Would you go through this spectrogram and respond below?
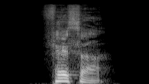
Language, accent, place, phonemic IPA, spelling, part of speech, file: German, Germany, Berlin, /ˈfɛ.səʁ/, Fässer, noun, De-Fässer.ogg
- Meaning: nominative/accusative/genitive plural of Fass "barrels"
